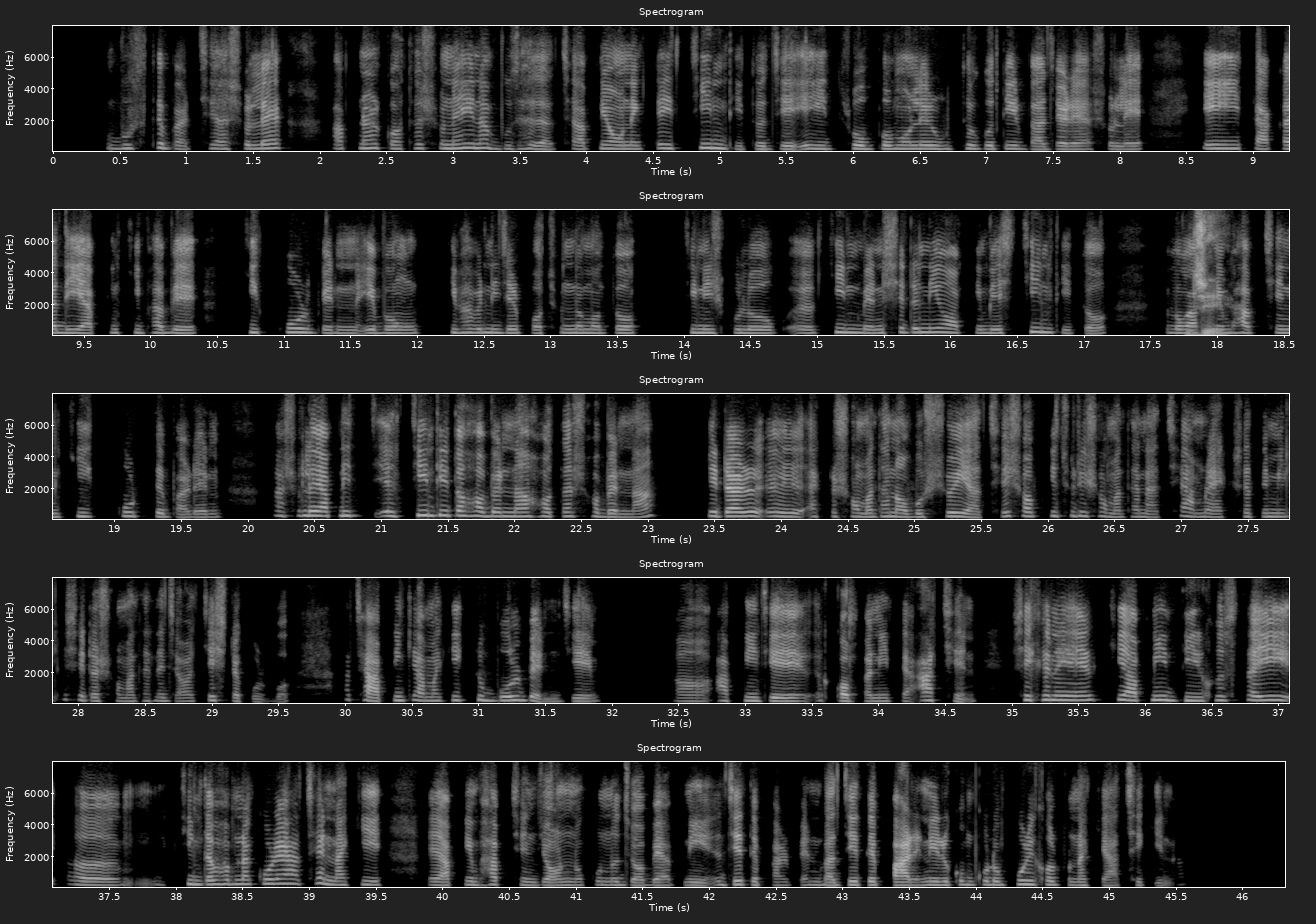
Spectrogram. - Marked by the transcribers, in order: tapping
- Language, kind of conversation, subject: Bengali, advice, বাজেটের মধ্যে ভালো মানের পোশাক কোথায় এবং কীভাবে পাব?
